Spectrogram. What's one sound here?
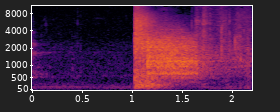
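A starting pistol fires with a sharp crack.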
